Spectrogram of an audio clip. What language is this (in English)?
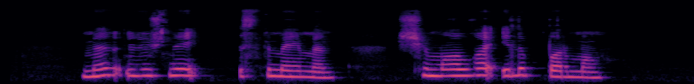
Uyghur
